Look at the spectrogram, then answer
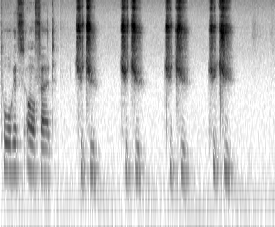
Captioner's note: mimics rail sound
